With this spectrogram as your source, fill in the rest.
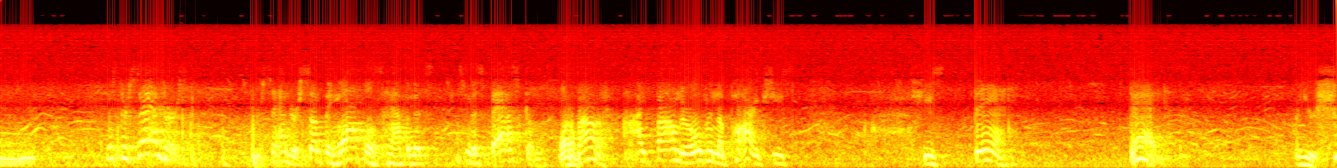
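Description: A man speaks calmly and closely.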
